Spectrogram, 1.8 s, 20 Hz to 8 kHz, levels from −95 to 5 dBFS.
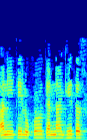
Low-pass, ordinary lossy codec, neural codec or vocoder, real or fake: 7.2 kHz; MP3, 24 kbps; none; real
